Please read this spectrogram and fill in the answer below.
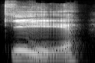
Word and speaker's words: Guy: written as guy but it's pronounced ghee as in the sound of someone screaming as he murders them yeah that's made very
